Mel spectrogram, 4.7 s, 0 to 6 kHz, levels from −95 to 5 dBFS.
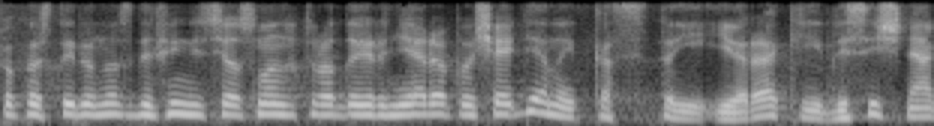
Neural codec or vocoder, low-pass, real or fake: codec, 16 kHz, 0.8 kbps, ZipCodec; 5.4 kHz; fake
